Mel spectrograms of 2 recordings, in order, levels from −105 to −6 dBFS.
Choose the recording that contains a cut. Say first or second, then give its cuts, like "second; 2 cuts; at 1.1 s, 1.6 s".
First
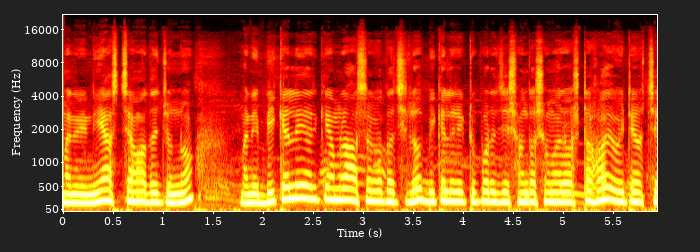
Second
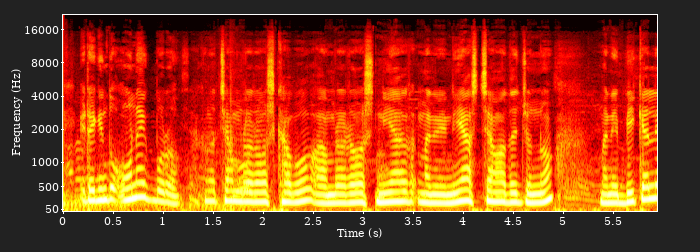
second; 1 cut; at 1.4 s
